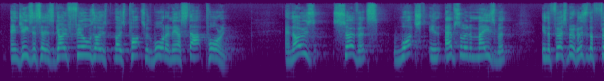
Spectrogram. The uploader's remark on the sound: live from our 10am service at our Alpharetta campus on Sunday, February 11th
